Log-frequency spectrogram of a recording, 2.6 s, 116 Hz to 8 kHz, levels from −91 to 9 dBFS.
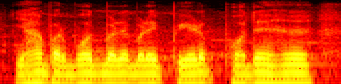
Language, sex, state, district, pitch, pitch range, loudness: Hindi, male, Jharkhand, Palamu, 105 Hz, 100-105 Hz, -16 LUFS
